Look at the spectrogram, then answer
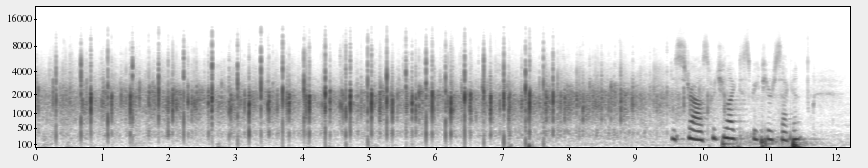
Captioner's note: applause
